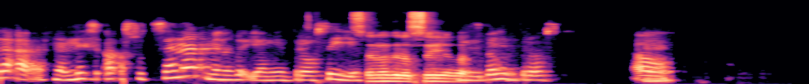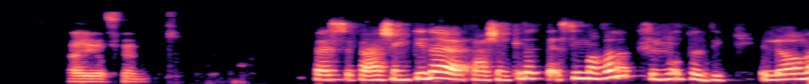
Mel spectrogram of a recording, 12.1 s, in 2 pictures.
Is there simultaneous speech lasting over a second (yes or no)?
no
